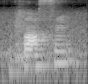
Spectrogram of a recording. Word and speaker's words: boatswain: middle of the word, such as bosun for the word boatswain, similarly near for the word never, and forecastle for the word forecastle are also used.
